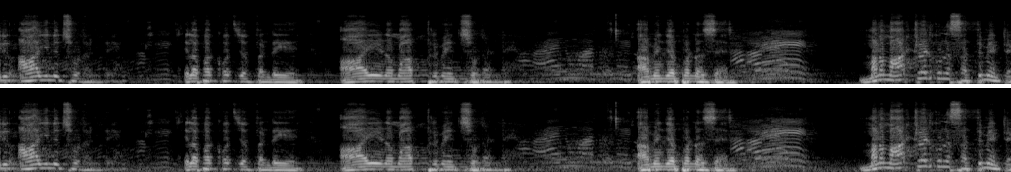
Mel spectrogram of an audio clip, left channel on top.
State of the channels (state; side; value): noise; right; rumble, 26 dB below the sound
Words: ఆయన్ని చూడండి. ఇలా పక్కన చెప్పండి, ఆయన మాత్రమే చూడండి. ఆమె చెప్పండి సార్. మనం మాట్లాడుకున్న సత్యం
